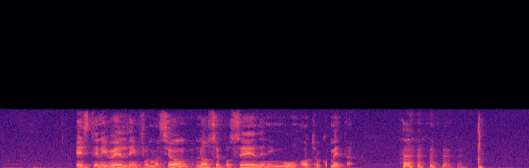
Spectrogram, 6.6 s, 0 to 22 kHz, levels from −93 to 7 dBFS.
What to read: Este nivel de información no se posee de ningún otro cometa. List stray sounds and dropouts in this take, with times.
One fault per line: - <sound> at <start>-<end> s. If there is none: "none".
- dropout at 4.1-4.1 s
- laugh at 5.0-5.9 s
